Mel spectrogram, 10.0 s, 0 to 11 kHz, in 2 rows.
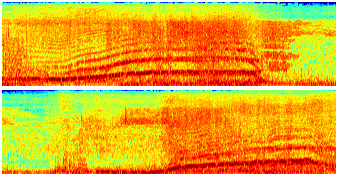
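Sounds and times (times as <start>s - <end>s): drone motors whining: 0.0s - 10.0s
wind rumble on microphone: 0.0s - 10.0s.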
